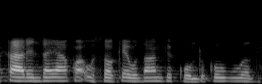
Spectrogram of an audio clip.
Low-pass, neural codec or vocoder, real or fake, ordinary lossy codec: 3.6 kHz; codec, 24 kHz, 1.2 kbps, DualCodec; fake; none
